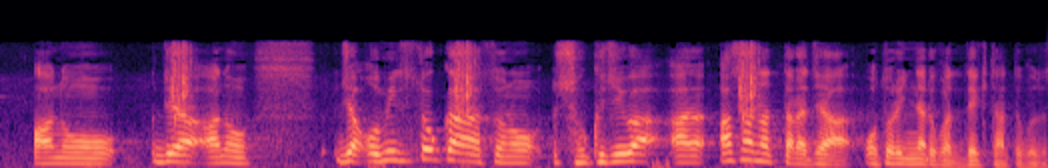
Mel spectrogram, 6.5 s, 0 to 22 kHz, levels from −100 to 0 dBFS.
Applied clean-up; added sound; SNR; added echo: none; Camera; 13 dB; none.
